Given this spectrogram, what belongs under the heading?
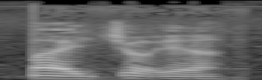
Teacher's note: she left off the M on the end of my choya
